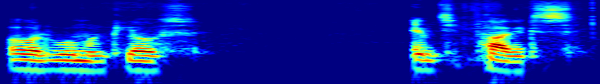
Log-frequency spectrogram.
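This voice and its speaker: A man with a low voice talks slowly and softly in as he picks through an abandoned house. His hushed, musing narration carries a faint hiss behind it. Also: flat delivery, low-quality recording. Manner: hushed, musing, non-native English phrasing. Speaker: urban explorer vlogger. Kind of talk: casual narration while exploring.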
